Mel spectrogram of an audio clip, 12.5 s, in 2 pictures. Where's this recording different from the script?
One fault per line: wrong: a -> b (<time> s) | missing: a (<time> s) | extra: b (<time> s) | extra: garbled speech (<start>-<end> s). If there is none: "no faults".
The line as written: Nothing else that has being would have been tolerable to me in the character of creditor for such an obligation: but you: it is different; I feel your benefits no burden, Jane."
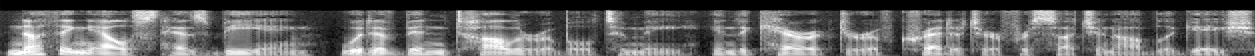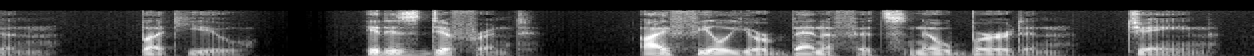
missing: that (0.8 s)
